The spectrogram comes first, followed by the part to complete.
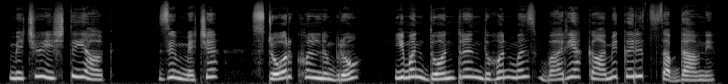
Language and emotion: Kashmiri, fearful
